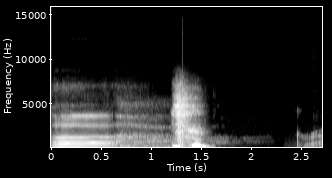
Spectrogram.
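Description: A sneeze bursts out sharply at mid-clip, just after a voice speaks and followed by a short breathy tail, with a brief murmur of talk near the end, during a tabletop roleplaying game session.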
